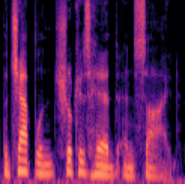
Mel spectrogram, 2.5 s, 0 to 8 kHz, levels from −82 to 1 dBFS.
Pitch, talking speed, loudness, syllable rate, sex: 105 Hz, 170 wpm, -21 LUFS, 3.9 syllables/s, male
